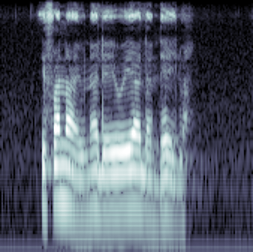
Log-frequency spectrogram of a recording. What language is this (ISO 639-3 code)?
zul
